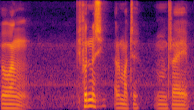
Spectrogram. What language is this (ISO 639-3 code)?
brx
